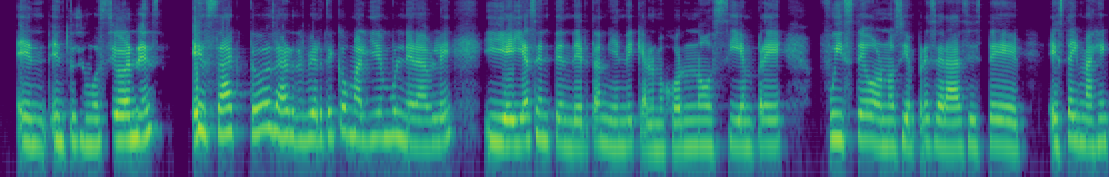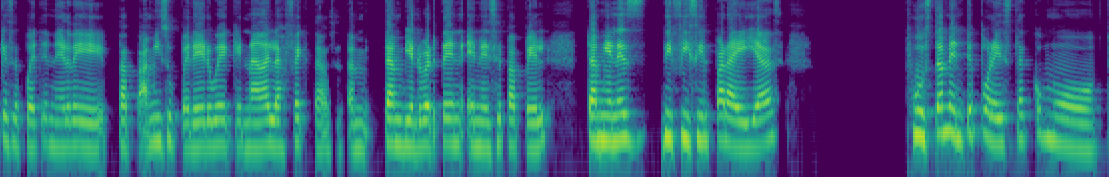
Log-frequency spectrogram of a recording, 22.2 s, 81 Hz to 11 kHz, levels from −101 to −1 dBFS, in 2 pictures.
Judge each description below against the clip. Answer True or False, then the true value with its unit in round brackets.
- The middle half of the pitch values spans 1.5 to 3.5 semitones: True (2.9 semitones)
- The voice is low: False (205 Hz)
